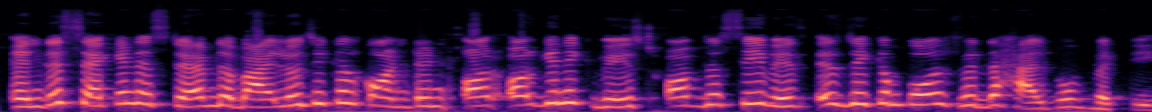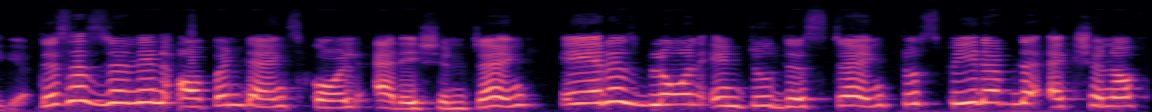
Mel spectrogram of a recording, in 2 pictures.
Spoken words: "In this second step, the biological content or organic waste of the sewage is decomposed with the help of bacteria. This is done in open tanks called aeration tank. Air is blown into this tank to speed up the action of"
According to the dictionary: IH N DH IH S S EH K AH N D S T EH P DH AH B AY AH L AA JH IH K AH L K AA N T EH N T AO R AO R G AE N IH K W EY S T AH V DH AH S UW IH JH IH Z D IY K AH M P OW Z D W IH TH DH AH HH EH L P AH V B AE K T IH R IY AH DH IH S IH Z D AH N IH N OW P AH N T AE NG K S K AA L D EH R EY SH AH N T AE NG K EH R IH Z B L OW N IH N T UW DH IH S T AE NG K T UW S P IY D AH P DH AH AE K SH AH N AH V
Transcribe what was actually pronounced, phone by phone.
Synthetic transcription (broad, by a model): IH N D IH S S EH K AH N D S T EH P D AH B AY AH L AA JH IH K AH L K AA N T EH N T AO R AO R G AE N IH K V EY S T AH V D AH S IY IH Z IH Z D IY K AH M P OW Z D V IH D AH HH EH L P AH V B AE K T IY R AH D IH S IH Z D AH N IH N OW P AH N T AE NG K S K AA L D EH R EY SH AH N T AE NG K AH R IH Z B L OW N IH N T UW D IH S T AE NG K T UW S P IY D AH P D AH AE K SH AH N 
